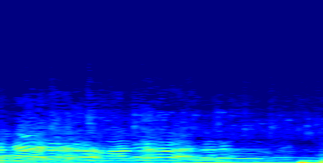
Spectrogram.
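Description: Loud stage voices over a public-address system, several people talking back and forth. A low steady note from the accompanying music comes in about two-thirds of the way through.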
